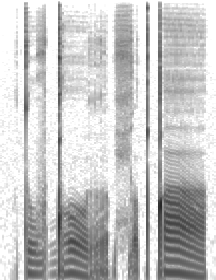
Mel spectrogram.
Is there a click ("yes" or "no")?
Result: yes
